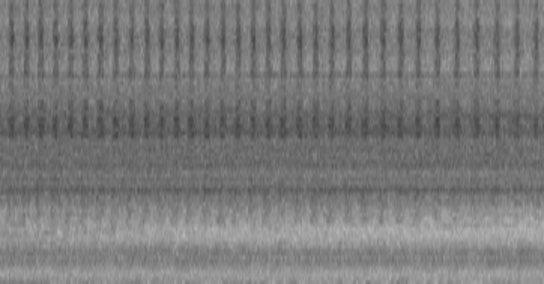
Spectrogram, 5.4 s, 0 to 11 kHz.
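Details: Bear cicada singing in Zhongli, Taiwan, on 16 June 2013, captured from a fourth-floor home with a Nokia Lumia 820 phone; an intermittent style is noted. A dense, harsh buzz carries rapid high pulses, while low traffic rumble sits beneath throughout.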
